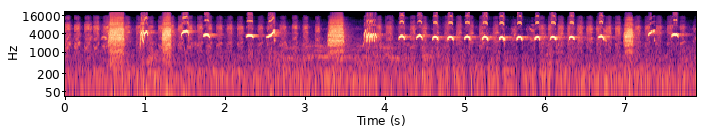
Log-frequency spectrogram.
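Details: Ashy drongo lure call, noisy: loud harsh bursts alternate with twangy swooping notes and a long steady run of ringing whistled notes, repeated in quick succession.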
